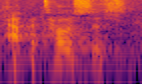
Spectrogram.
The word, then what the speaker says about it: apoptosis: for the same reason the p is silent as it's silent in pneumonia um the the second p is is silent so apotosis is a cellular suicide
